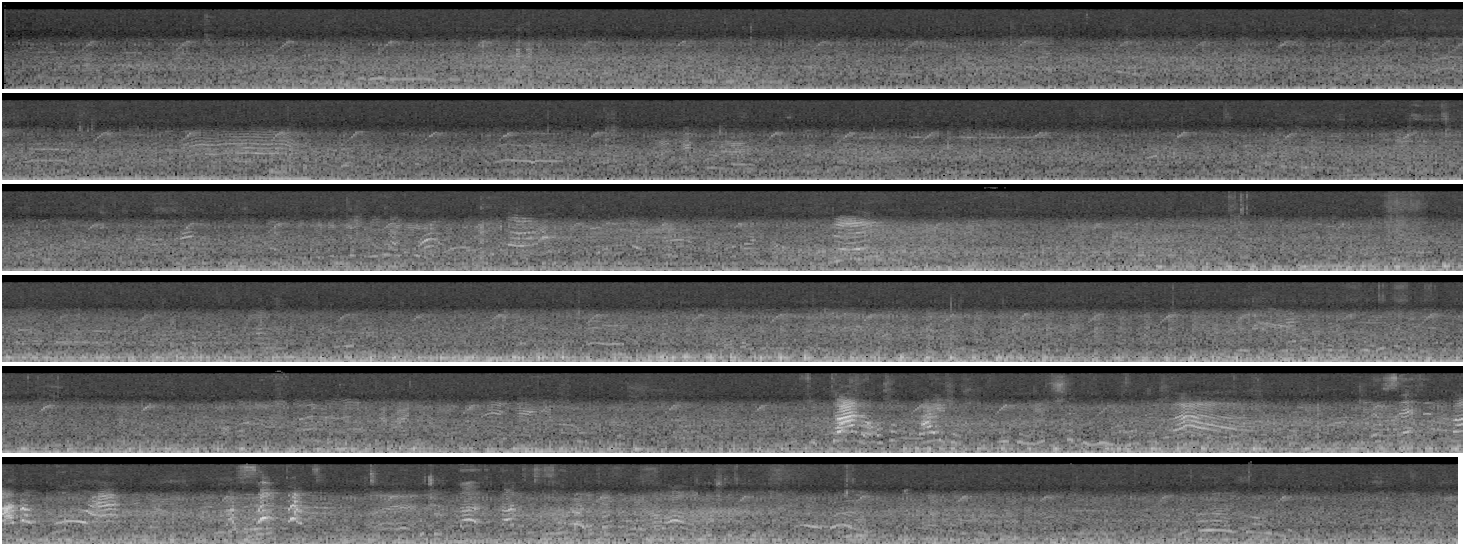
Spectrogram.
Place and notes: vianden, mountain forest, chairlift
On a path in the forest, watching the downhill city and river. A chairlift with talking passengers floating constantly above my head. Finally I am joined by a dutch tourist family.
Vianden, Berg, Wald, Sessellift
Auf einem Weg im Wald Blick auf die Stadt und den Fluss im Tal. Ein Sessellift mit sich unterhaltenden Passagieren schwebt ständig über meinem Kopf. Am Ende schließt sich mir eine niederländische Touristenfamilie an.
Vianden, forêt de montagne, télésiège
Sur une promenade dans la forêt. Vue de la ville et la vallée du fleuve. Des télésièges avec passagers parlants au-dessus de ma tête. A la fin, une famille de touristes hollandais se joint à moi.
Project - Klangraum Our - topographic field recordings, sound objects and social ambiences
